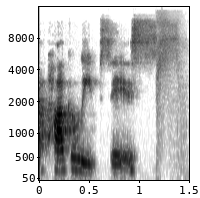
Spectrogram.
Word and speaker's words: Apocalipsis: And it's literally stuck in my head, Apocalipsis.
